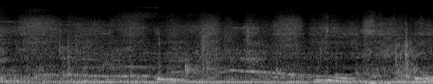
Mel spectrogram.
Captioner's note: people chattering; dramatic music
